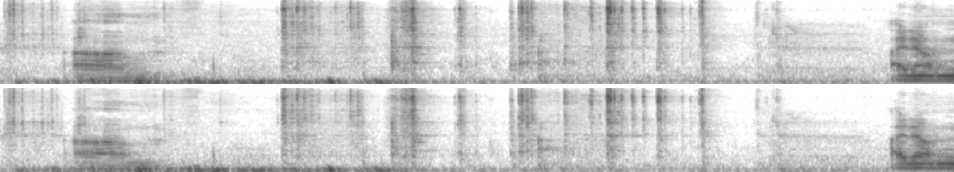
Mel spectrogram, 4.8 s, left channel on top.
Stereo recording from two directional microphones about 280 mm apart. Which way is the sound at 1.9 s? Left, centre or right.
Centre.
